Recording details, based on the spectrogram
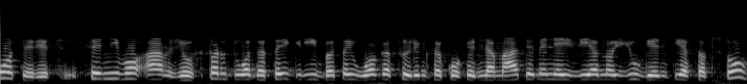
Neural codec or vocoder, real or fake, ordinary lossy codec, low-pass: codec, 24 kHz, 3.1 kbps, DualCodec; fake; AAC, 32 kbps; 3.6 kHz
